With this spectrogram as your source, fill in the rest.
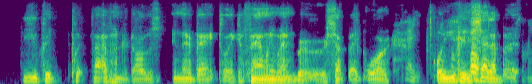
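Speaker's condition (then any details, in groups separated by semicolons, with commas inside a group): Cerebral palsy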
